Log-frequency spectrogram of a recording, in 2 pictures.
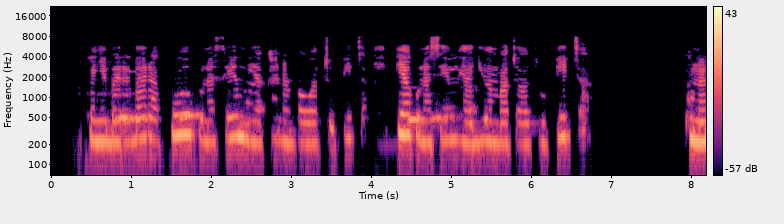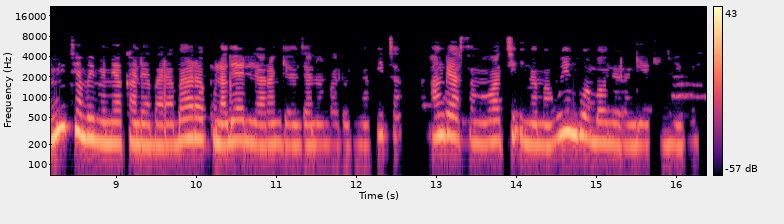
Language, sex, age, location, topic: Swahili, female, 18-24, Nairobi, government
